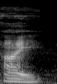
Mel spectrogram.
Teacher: some people pronounce it I where you kind of articulate both vowels but you're blending them together more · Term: diphthong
